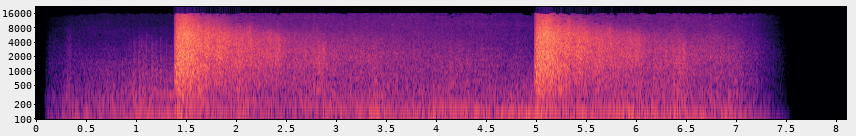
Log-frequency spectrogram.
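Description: Intro sound effects: a low rumble with two loud boom hits, about a second and a half in and again about five seconds in, each ringing out and dying away, then cutting off suddenly shortly before the end.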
